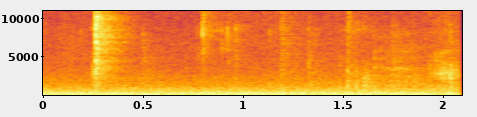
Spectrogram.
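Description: Faint clicks of a thin plastic container lid being handled, two short ticks within the first second over low room tone.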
